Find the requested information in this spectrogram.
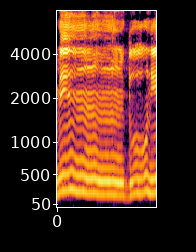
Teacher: اخفاء حقیقی کیونکہ نون ساکن کے بعد حروف اخفاء کے 15 حرفوں میں سے دال ہے تو یہاں ناک میں آواز کو چھپا کر پڑھیں گے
